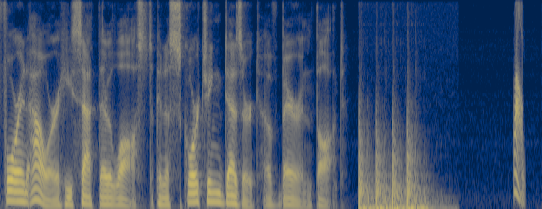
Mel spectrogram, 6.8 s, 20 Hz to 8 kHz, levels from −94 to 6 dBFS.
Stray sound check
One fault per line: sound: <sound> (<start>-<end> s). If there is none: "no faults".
sound: thud (4.5-5.7 s)
sound: chirp (6.4-6.6 s)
